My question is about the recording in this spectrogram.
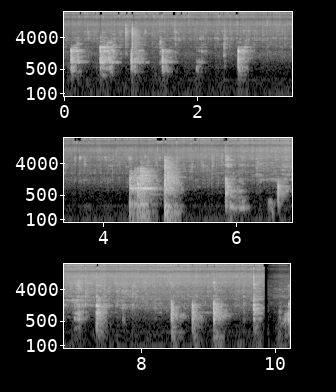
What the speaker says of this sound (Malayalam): ഇഞ്ചി ഒന്ന് മൂപ്പിച്ചെടുത്തിട്ട് ബാക്കി ചെയ്യാം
